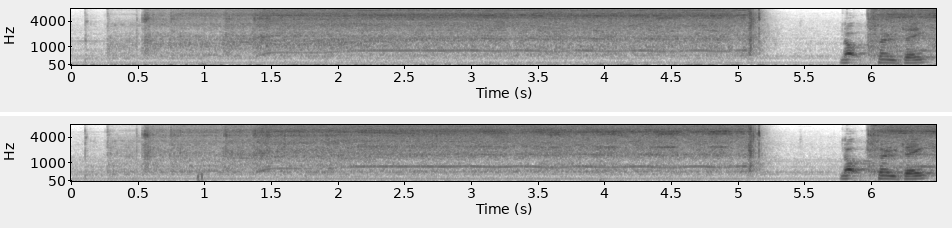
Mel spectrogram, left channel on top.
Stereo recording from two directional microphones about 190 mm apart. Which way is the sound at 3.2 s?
20° right (ahead or behind).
